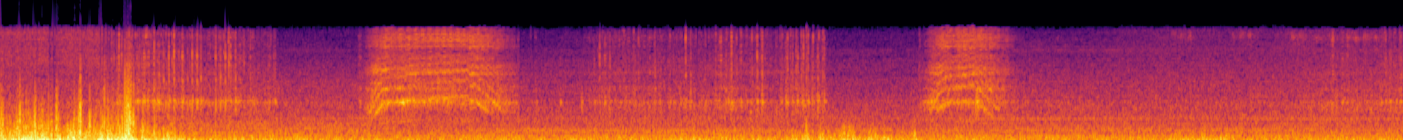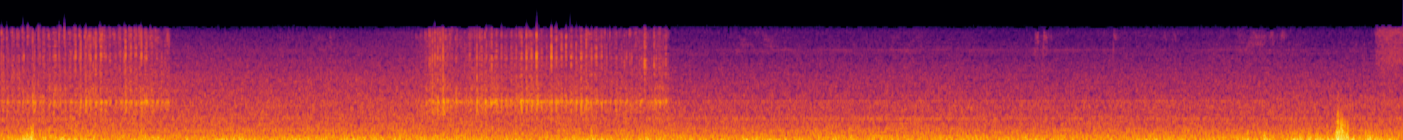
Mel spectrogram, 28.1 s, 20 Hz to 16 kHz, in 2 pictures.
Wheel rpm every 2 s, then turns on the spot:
20, 20, 50, 20, 30, 10, 10, 20, 10, 20, 10, 0, 0, 0.
0-2 6-8 12-16 18-22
